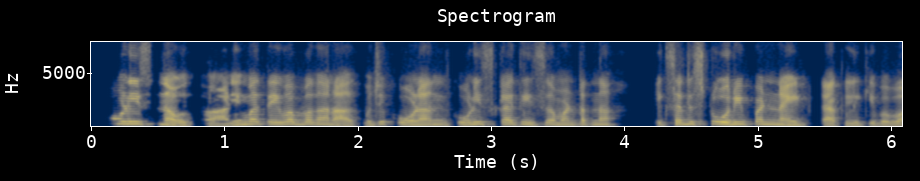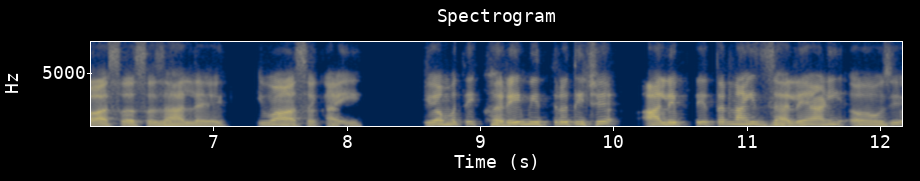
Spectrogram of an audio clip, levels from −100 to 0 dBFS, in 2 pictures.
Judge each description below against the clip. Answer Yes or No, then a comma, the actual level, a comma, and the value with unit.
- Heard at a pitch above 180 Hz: Yes, high, 190 Hz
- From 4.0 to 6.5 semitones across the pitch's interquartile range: Yes, average, 4.8 semitones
